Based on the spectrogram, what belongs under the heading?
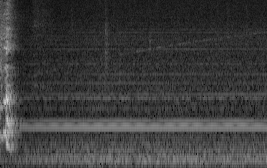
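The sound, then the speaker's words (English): An airplane landing effect: after a brief sharp burst, a steady low engine rumble with a sustained high whine drones on evenly at a moderate level, with no one speaking. “I think it's time that we take this baby down.”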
